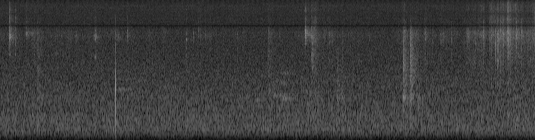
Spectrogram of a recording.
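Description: Small handling sounds from a bike light and its battery cable being fiddled with: one sharp click about two seconds in, then brief rustling and knocking around six seconds and again around eight.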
